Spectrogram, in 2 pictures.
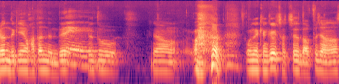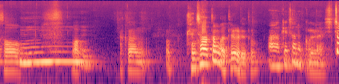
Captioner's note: laughs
